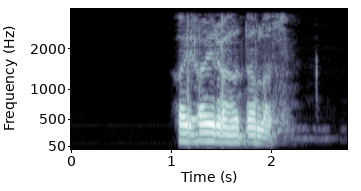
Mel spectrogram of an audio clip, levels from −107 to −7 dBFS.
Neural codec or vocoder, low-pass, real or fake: codec, 16 kHz, 16 kbps, FreqCodec, larger model; 3.6 kHz; fake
